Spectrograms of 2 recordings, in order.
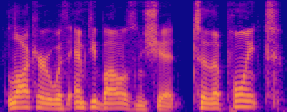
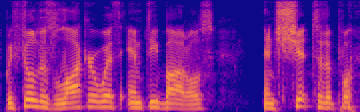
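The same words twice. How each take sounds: First: Phrase break after "shit"; corrected reading. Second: Misplaced pause after "bottles"; misread phrasing. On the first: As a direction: run "bottles and shit" together, then "to the point". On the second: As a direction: pause after "bottles", run "and shit to the point" together. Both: Shown as a demonstration. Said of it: "Let me read that better".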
